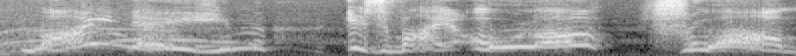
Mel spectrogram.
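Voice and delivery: high, scratchy voice. Reading a story aloud, a lady introduces herself to the kids in a scratchy voice. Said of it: "said the lady in a scratchy voice".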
